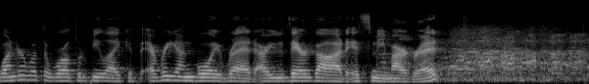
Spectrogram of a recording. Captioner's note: laughter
